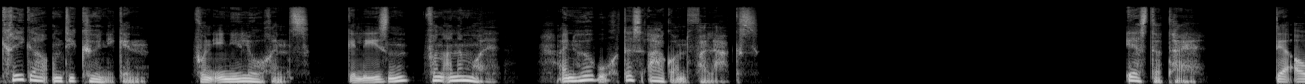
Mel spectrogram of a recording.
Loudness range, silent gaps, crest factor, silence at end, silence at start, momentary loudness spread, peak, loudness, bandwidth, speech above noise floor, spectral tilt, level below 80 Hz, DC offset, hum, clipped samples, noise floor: 10 LU; 1.67-1.78 s, 7.79-7.91 s, 8.76-8.83 s, 10.55-10.59 s, 11.19-11.23 s, 12.31-12.36 s, 12.49-12.59 s; 18 dB; 0 s; 0 s; 12 LU; -2 dBFS; -19 LUFS; 15.5 kHz; over 72 dB; -5.5 dB/octave; -52 dBFS; under 0.1%; none; under 0.1%; under -90 dBFS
